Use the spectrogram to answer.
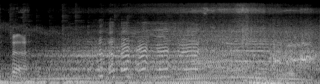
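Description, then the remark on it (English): A taxi's engine roars loud, revving hard as the driver guns it onto the road shoulder, with tires squealing briefly over the steady, heavy motor noise. “He hits the shoulder, guns it.”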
